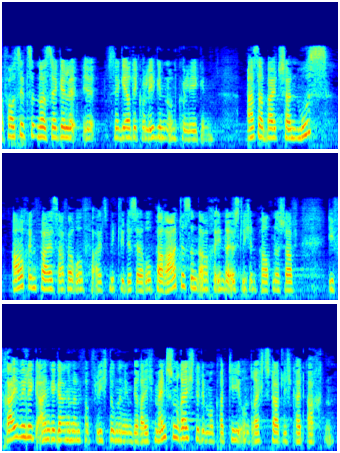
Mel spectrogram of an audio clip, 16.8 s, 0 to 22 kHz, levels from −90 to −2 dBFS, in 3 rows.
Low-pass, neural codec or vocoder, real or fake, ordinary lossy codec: 7.2 kHz; vocoder, 24 kHz, 100 mel bands, Vocos; fake; none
